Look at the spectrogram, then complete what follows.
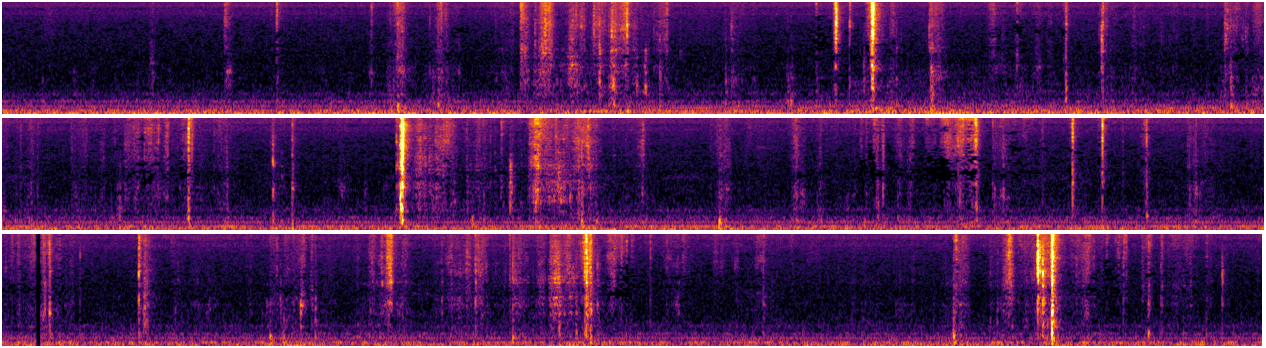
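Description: Paper and plastic handling noises from a spiral notebook and roll sticky notes: rustling, crinkling and scattered sharp clicks and taps, a few louder ones near the middle and near the end, over a steady low hum.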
